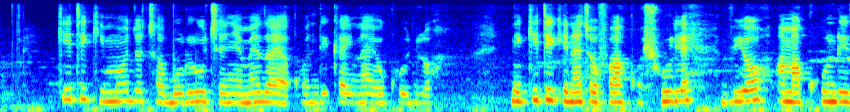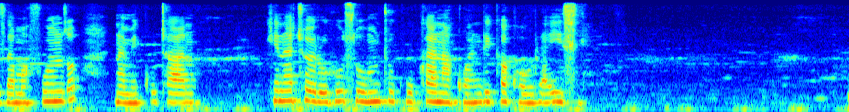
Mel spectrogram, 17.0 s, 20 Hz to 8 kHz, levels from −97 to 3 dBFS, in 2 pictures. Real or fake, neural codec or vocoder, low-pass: real; none; 7.2 kHz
